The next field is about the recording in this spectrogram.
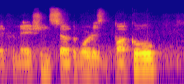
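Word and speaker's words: bokul: treat various ailments uncle are there any alternate pronunciations it's just the one buckle buckle buckle can you repeat the language version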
